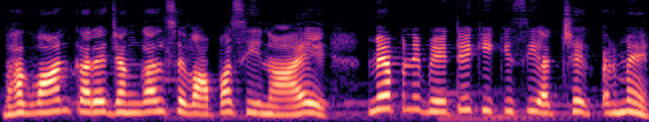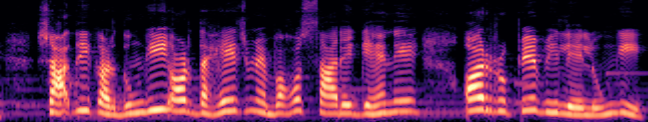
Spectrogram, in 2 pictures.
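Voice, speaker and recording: A harsh, greedy mother-in-law, as a woman storyteller puts her on, scolds and schemes in a high, unhurried voice. Her lines come from a storybook tale. Faint music plays underneath. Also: a bit bright. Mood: scheming. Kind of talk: storybook voice acting.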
